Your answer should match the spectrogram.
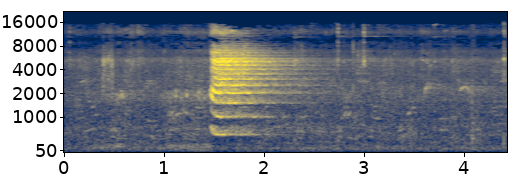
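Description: An arena horn sounds once about one and a half seconds in: a single loud, steady note that dips briefly in pitch at the start, lasts about half a second and then fades away.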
